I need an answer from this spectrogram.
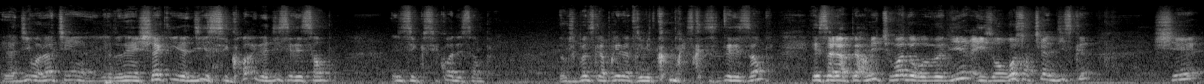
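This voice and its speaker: Very fast speech with ordinary pitch variation and long, frequent pauses, amid audible room echo and noticeable background noise. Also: man, high pitch for a man. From southern France, Sète area. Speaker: former sports journalist, web radio co-founder. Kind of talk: casual chat.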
